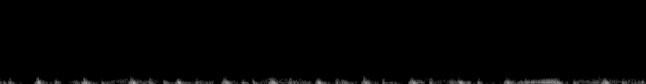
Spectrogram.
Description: In this video you can hear my heart beating and some breathing. it was also very Thumpy as well.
